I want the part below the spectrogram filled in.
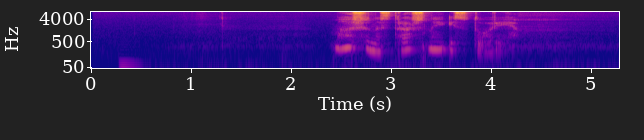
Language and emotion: Russian, sad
